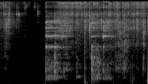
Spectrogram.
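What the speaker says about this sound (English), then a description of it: "Put in the cardamom pods" Cardamom pods drop into a cooking pot for a black currant coconut milk semolina soup, giving a bright clinking rattle with a few small taps after a brief quiet start, close and alone.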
